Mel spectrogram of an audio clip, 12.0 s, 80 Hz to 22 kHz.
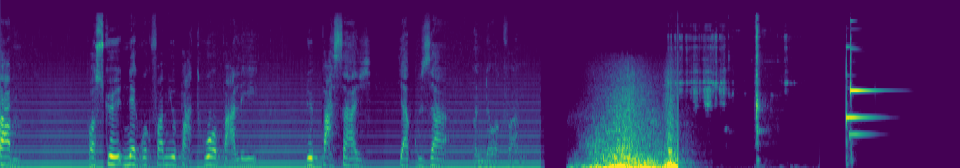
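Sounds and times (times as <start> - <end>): whoosh: 7.1 - 8.6
bright bell ding: 10.6 - 11.4.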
